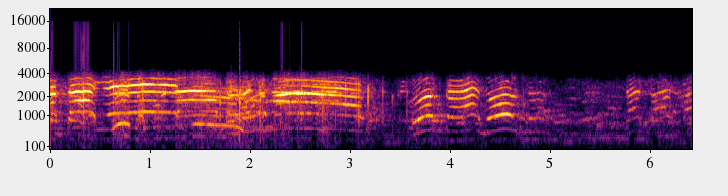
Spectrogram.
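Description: Several high children's voices shouting and cheering together, with long held shouts in the first three seconds, then quieter calls toward the end.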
